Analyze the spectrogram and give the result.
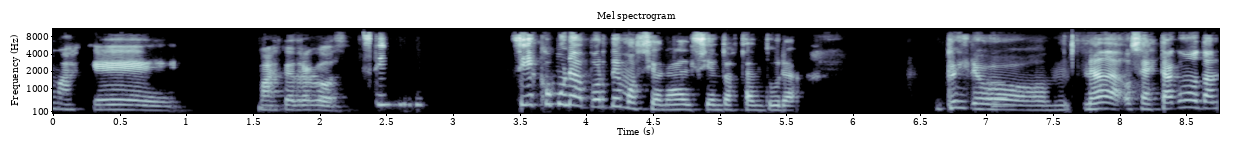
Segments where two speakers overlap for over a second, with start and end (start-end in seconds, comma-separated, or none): none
